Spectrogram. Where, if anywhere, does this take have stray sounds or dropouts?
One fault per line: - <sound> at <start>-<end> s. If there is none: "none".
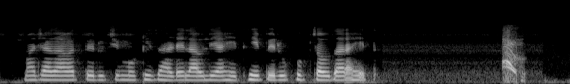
- throat clearing at 5.0-5.3 s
